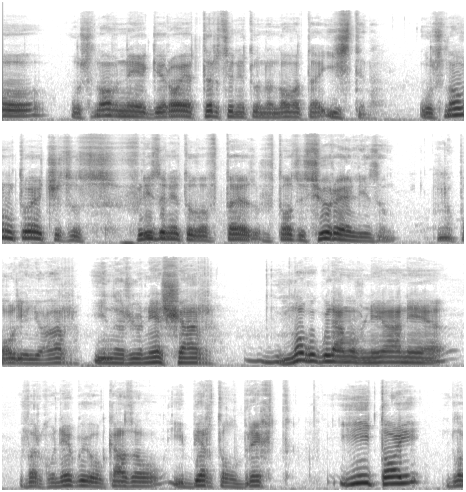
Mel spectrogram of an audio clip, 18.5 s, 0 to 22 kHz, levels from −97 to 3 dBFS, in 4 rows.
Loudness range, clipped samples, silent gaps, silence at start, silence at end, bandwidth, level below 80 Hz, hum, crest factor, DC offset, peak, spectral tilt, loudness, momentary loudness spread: 4 LU; under 0.1%; none; 0 s; 0 s; 16 kHz; -56 dBFS; none; 18 dB; under 0.1%; -8 dBFS; -6.5 dB/octave; -25 LUFS; 14 LU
